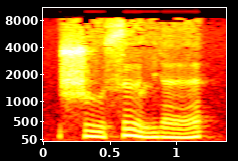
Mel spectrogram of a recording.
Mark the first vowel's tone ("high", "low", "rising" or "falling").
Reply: low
